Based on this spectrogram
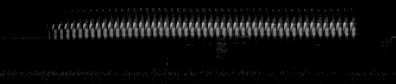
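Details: A chipping sparrow's song: a steady, mechanical trill of high, dry chip notes running about three seconds at an even fast pace, rising slightly in loudness at the start, with a faint low hum underneath.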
